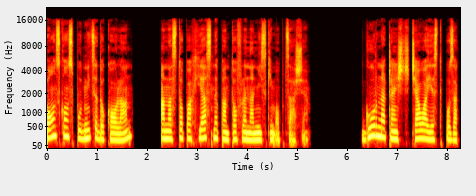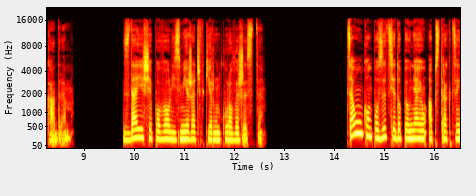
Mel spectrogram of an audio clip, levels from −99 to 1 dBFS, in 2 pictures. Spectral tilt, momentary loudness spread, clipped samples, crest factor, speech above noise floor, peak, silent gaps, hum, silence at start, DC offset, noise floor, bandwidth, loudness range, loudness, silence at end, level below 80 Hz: -4 dB/octave; 9 LU; under 0.1%; 16 dB; over 73 dB; -2 dBFS; 1.73-2.26 s, 5.28-6.28 s, 8.80-9.77 s, 12.65-14.25 s; none; 0 s; under 0.1%; under -90 dBFS; 17 kHz; 3 LU; -17 LUFS; 0 s; -54 dBFS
